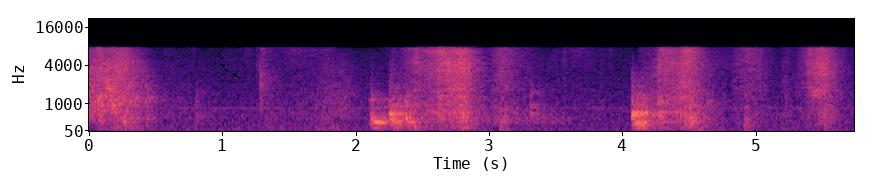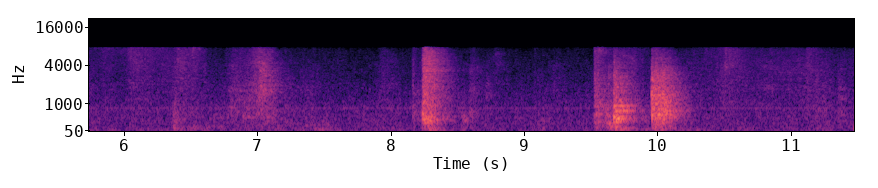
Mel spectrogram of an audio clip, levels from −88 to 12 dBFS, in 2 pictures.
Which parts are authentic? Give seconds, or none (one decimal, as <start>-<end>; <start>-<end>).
0.0-2.2; 3.9-4.8; 5.3-6.3; 7.2-11.5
